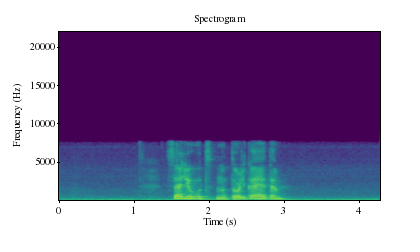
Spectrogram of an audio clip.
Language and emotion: Russian, positive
